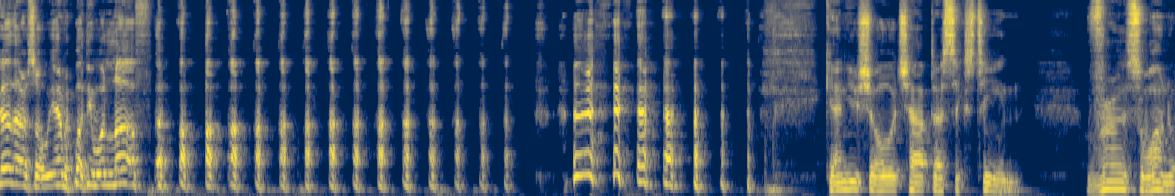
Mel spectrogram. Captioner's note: Ketawa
